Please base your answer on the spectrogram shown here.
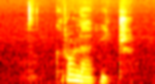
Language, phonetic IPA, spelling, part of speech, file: Polish, [kruˈlɛvʲit͡ʃ], królewicz, noun, LL-Q809 (pol)-królewicz.wav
